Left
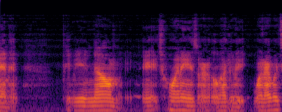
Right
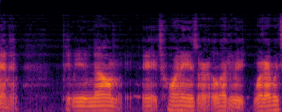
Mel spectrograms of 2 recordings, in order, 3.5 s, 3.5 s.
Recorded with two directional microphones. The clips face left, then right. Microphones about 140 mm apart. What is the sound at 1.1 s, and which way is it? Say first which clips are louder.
Speech: right 1 dB; 5° right (ahead or behind).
